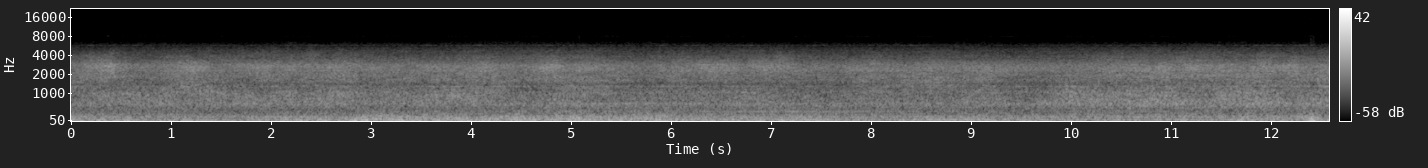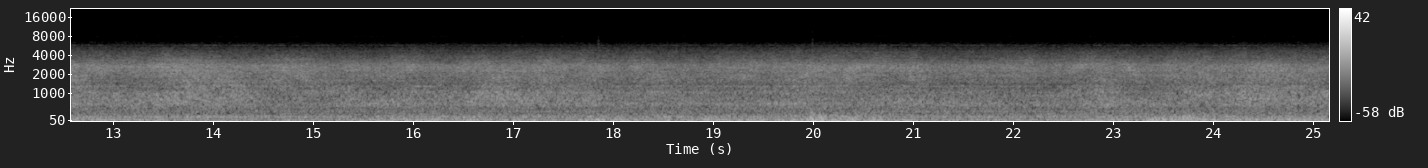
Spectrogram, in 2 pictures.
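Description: An aircraft landing on runway 20 at Lisbon Airport, a steady distant engine roar that holds level for the whole stretch without a clear peak or fade.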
